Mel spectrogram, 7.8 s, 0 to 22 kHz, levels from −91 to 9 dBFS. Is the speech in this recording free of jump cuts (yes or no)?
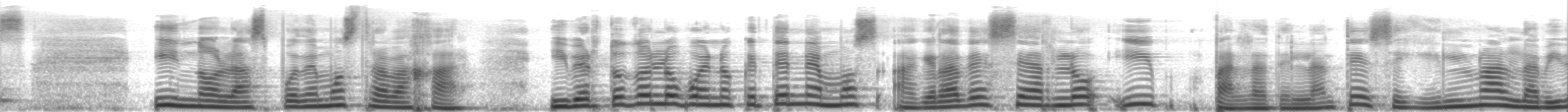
yes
